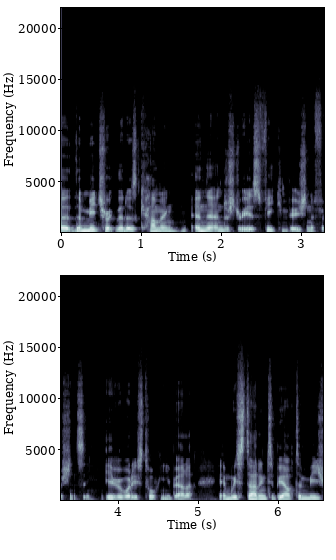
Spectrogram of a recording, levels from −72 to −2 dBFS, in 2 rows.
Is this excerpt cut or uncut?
uncut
